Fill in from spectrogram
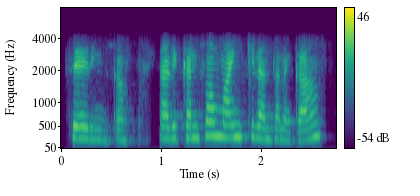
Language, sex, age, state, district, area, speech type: Tamil, female, 18-30, Tamil Nadu, Nilgiris, rural, conversation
